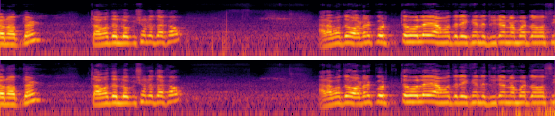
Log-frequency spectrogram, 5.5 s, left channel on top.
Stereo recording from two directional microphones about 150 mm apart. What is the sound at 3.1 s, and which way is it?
A man's voice, 10° right (ahead or behind).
